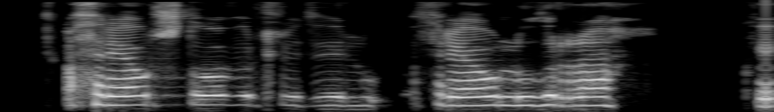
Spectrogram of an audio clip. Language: Icelandic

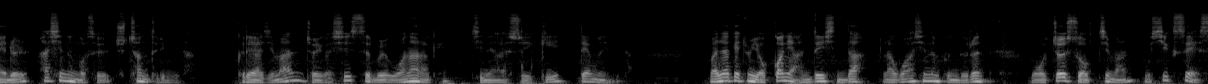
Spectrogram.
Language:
Korean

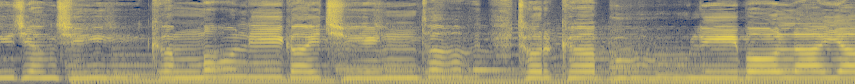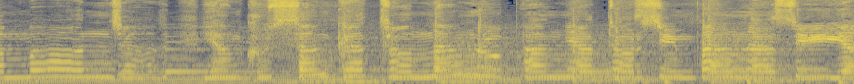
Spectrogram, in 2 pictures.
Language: Korean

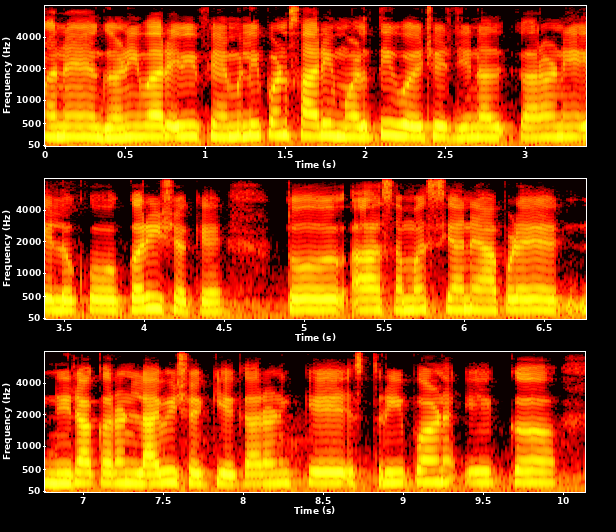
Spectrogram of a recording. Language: Gujarati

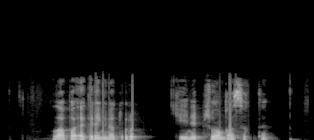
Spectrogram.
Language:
Bashkir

